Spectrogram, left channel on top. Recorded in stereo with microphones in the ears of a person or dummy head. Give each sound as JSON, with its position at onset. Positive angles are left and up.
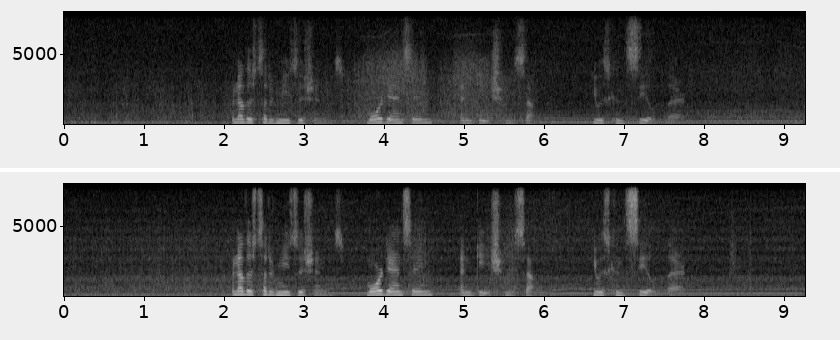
{"t": 0.0, "sound": "a fan", "side_deg": -75, "distance_m": 4.0}
{"t": 2.1, "sound": "a woman speaking", "side_deg": -35, "distance_m": 0.6}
